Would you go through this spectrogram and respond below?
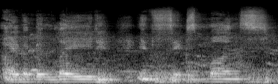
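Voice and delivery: very low, slow slithering voice; snake voice. Retold or imitated. Imitating Dave as a snake, deep and slow. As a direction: drag it out low like a stoned snake. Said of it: "He's just".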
